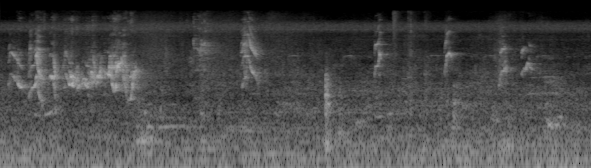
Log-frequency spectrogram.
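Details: Black-naped oriole chick begging to attract its parent birds: a harsh, scratchy burst of squawking for about two seconds, then scattered brief rasping notes over a noisy background.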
